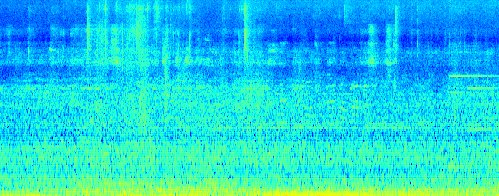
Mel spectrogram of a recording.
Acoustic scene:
bus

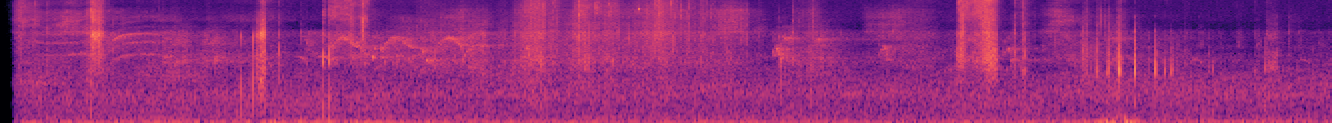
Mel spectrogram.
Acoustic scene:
park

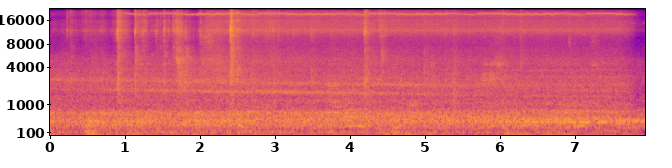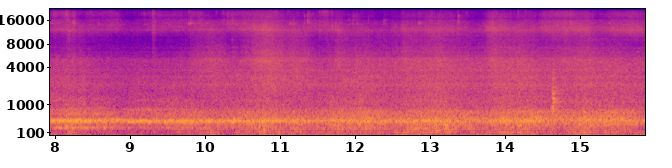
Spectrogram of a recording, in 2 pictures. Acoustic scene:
subway train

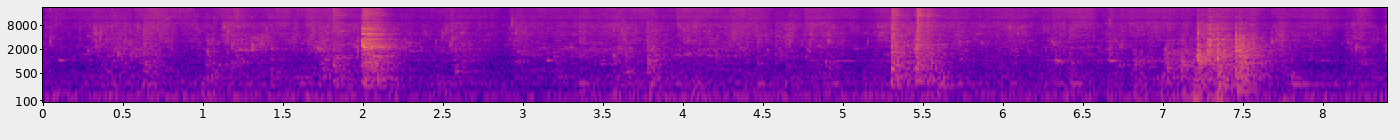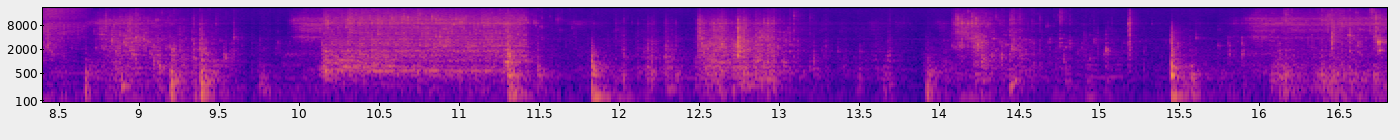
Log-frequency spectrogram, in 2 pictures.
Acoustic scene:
kitchen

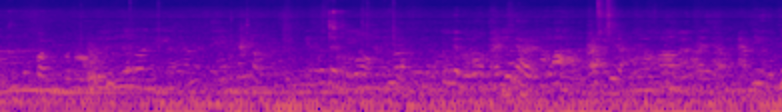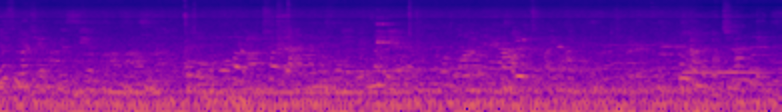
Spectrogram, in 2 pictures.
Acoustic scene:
restaurant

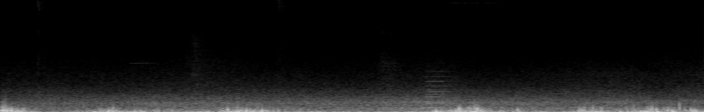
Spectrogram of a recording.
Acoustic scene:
street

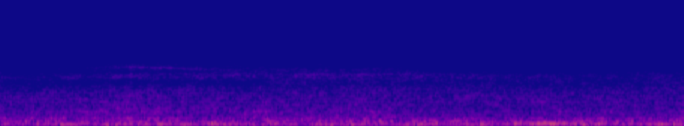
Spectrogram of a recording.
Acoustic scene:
residential area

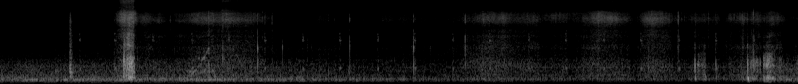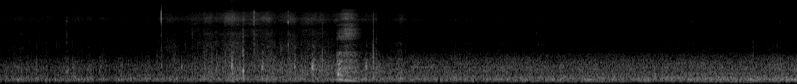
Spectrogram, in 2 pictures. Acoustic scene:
car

